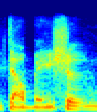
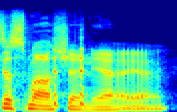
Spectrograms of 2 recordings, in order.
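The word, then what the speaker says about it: Dastmalchian: I always want to say Dalmatian, but I think it's Desmalchian.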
